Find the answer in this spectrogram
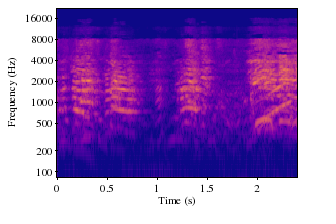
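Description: People talking, close to the phone's microphone: speech and chatter, with a short lull about a second in.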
